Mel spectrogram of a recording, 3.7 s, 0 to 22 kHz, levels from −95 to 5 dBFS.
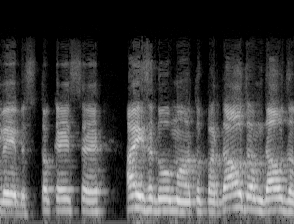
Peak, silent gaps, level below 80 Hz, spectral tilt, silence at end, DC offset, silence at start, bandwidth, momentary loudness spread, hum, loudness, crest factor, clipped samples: -2 dBFS; none; -56 dBFS; -6.5 dB/octave; 0 s; under 0.1%; 0 s; 9.2 kHz; 8 LU; none; -16 LUFS; 14 dB; under 0.1%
